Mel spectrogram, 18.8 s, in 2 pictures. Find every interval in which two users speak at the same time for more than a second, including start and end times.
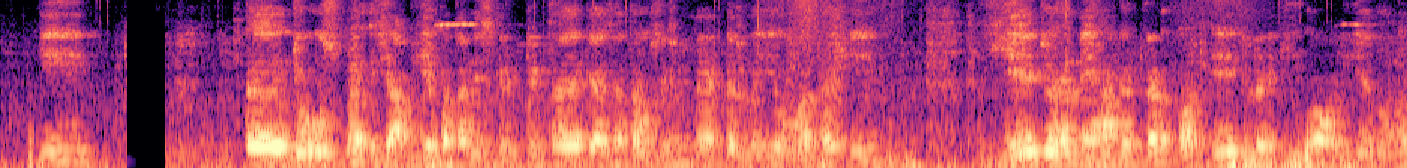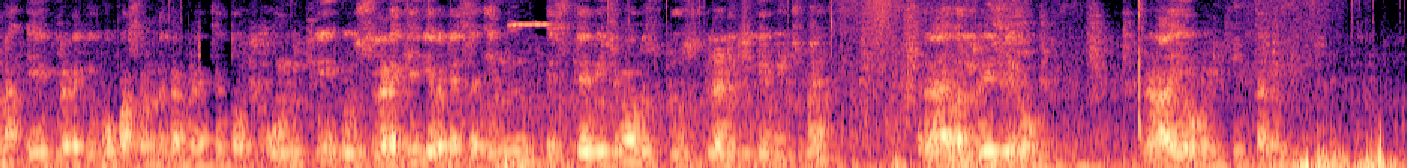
none

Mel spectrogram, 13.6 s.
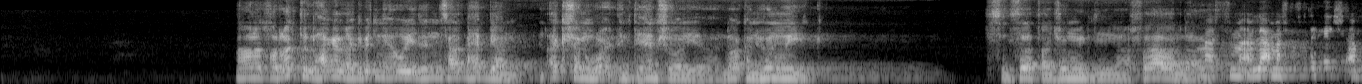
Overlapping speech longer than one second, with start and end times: none

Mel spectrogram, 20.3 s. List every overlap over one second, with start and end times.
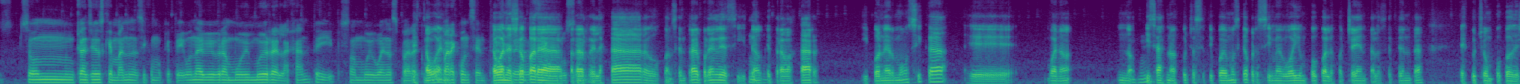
6.6-8.0

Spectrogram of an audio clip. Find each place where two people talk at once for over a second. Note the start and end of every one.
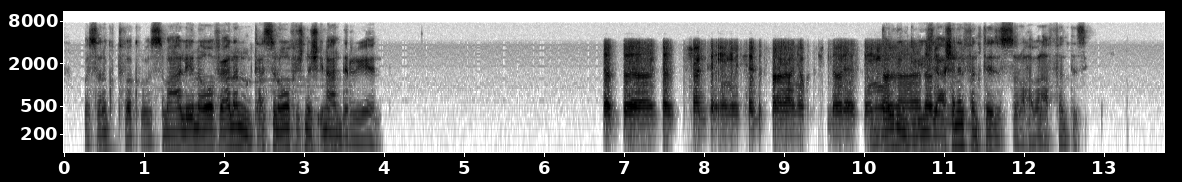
10.1-11.3

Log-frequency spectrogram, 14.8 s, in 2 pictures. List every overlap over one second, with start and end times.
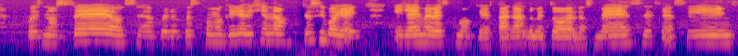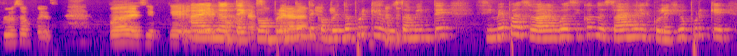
9.3-10.8

